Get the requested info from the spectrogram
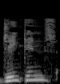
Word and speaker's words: Dinkins: You would have 8 years of no riots when your mayor, Dinkin, I think that's the way you pronounced it, Dinkin. By the way, it's pronounced Dinkins, Al, not Dinkin.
